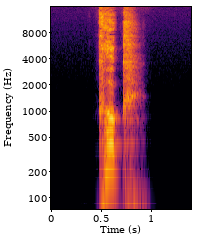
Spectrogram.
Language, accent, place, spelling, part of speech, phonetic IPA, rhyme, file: German, Germany, Berlin, kuck, verb, [kʊk], -ʊk, De-kuck.ogg
- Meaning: 1. singular imperative of kucken 2. first-person singular present of kucken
